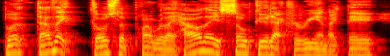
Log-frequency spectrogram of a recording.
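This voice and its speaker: A man's voice: medium pitch, animated, normal speed, a little mellow. A man hosting a casual podcast, speaking in informal, slangy and somewhat hesitant phrases. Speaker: podcast host, K-pop reaction video creator. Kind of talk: casual chat.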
